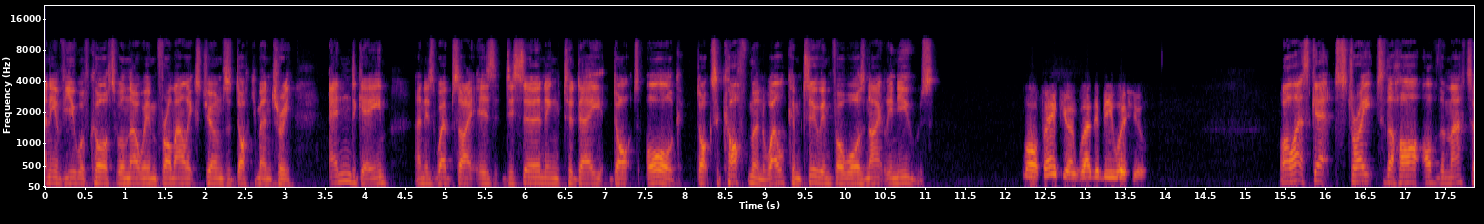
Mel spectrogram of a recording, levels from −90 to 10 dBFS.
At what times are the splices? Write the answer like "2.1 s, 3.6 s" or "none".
2.6 s

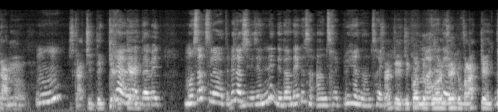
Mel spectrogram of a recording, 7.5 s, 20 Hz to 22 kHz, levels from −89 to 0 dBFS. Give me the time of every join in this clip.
none

